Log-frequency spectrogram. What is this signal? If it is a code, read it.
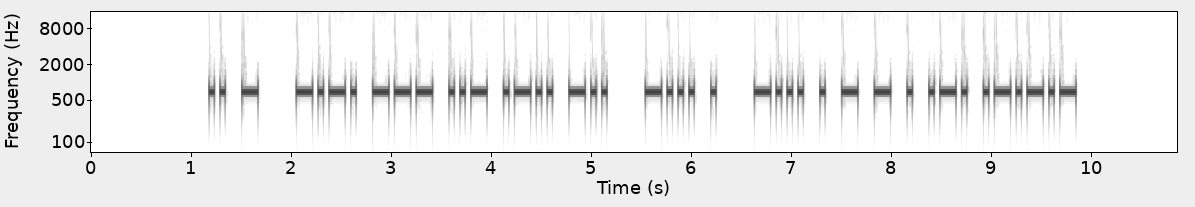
Morse code, heard as a keyed tone, about 21 wpm, 700 Hz. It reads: IT COULD BE BETTER.
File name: practice / 22wpm / Sentences with 2-Word Phrases - 22wpm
